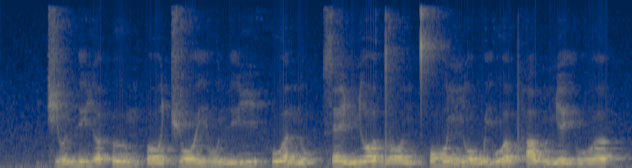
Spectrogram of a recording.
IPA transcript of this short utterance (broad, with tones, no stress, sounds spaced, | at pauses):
t͡ɕ ɯː˩˧ n j i˩˧ ə̯ ʔ ɯː˧˩ m ʔ ɤː˩˧ t͡ɕ oː˧ j uː˧˩ n j iː˥˨ h u˥˨ ə̯ n u˧˩ k̚ s e˥˨ ɲ ɤː˥˨ d ɤː˩˧ n t̪ʰ oː˧˥ ɲ oː˧˩ w j u˥˨ ə̯ pʰ a˩ w ɲ e˥˨ j u˧ ə̯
